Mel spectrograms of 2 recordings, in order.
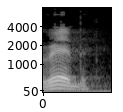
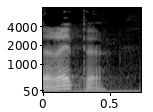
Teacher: The High German consonant shift did devoice b to p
